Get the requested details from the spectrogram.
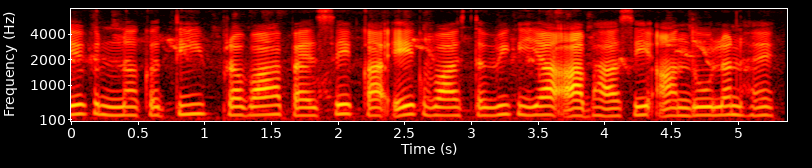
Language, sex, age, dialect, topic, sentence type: Hindi, female, 25-30, Awadhi Bundeli, banking, statement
